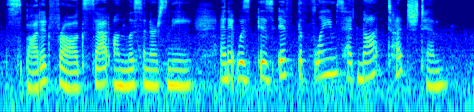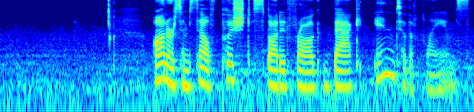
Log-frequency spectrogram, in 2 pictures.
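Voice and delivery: plain reading voice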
